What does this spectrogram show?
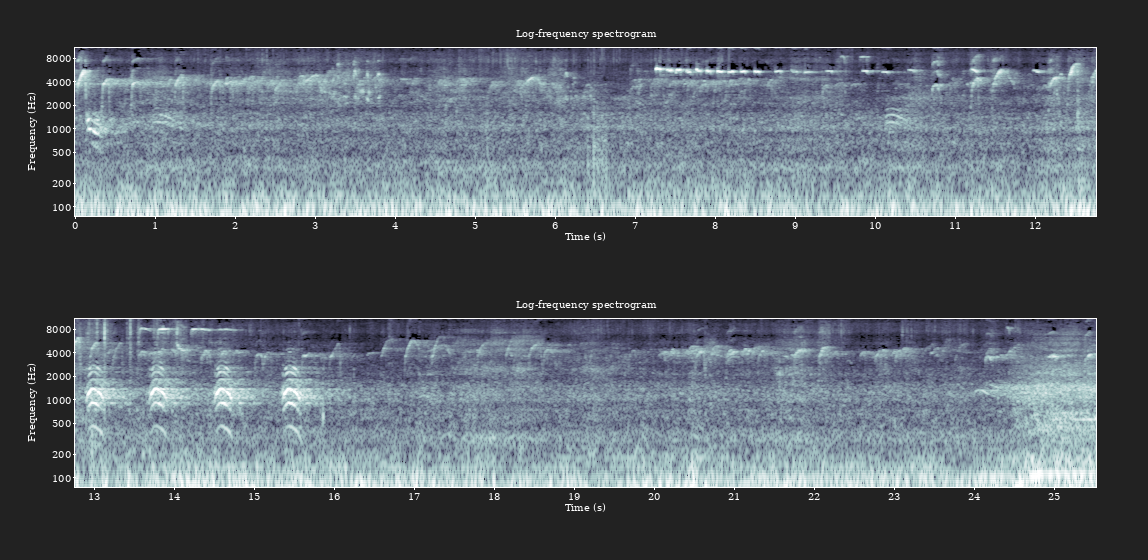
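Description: Wild birds calling and chirping: scattered short chirps, a thin high whistle about seven seconds in, and a quick run of repeated notes around the middle, over a steady low rumble.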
